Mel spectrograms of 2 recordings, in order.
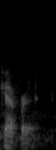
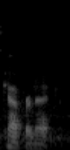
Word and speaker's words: Kaepernick: With the 49ers, you have Colin Kaepernick, which I believe is how you pronounce his name. I'm not positive, but I believe it's Kaepernick, who just started not even halfway.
